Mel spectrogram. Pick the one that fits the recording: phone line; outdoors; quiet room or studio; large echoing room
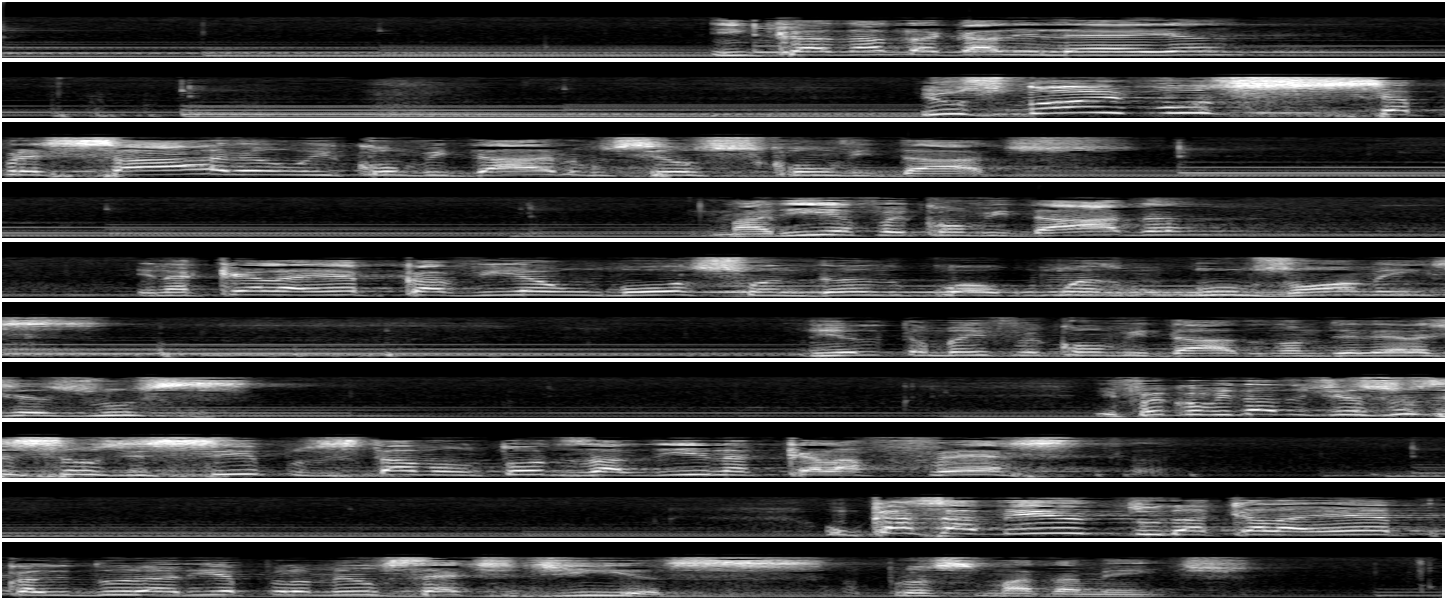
large echoing room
